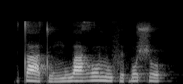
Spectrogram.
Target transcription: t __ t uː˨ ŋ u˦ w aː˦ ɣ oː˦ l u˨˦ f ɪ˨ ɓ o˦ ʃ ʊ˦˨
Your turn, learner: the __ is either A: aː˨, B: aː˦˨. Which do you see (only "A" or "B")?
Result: B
